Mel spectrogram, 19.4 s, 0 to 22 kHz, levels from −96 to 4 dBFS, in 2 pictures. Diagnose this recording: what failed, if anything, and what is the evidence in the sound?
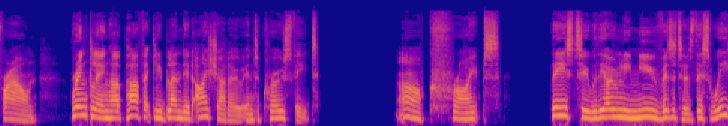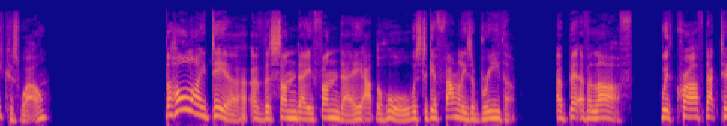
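A run of compressed frames was repeated somewhere in the codec or storage path: at 12.93 to 12.99 s, a 20 ms slice plays three times in a row, a brief stutter that fits one frame sent twice more, stretching the audio by 40 ms.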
